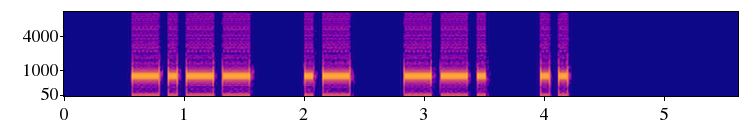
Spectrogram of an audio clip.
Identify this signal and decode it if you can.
Morse code, heard as a keyed tone, about 16 wpm, spaced as for 12 wpm, 800 Hz. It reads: YAGI
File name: CW Code Groups @10WPM / fromSM's / Antennas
